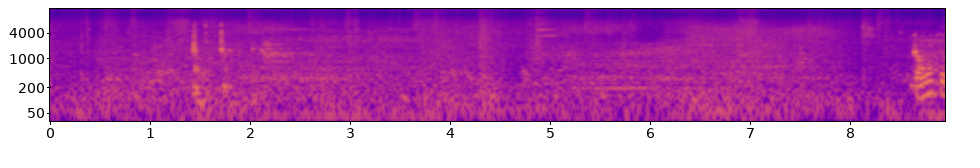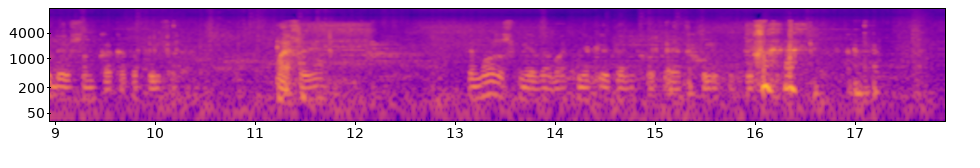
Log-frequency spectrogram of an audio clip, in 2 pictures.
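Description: Magic spells crackle and whoosh during a fantasy battle.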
